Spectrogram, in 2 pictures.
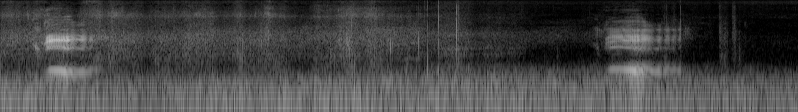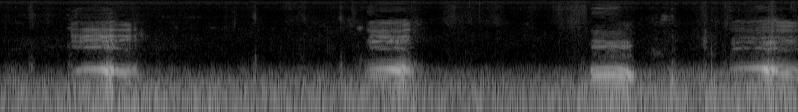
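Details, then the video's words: Cows mooing while eating grass: six harmonic, arching moos spaced about three seconds apart, each short and slightly descending, over steady low background rumble. "CUTE AND FUNNY COW SOUND EATING GRASS COMPILATION - COW MOOING"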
